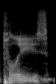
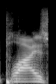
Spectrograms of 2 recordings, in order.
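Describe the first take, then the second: First: The vowel sounds like the one in 'trees'. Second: The vowel sounds like the one in 'flies'. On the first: "Please, because that's an actual word" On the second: "Plies is like you fucking hefty trash bag"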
